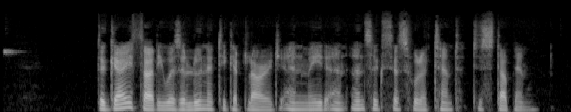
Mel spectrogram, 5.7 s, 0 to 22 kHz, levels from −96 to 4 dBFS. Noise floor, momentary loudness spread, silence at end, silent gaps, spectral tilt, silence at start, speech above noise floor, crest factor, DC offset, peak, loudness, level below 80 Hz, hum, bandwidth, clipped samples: -81 dBFS; 11 LU; 0.35 s; none; -5 dB/octave; 0.05 s; 48 dB; 26 dB; under 0.1%; -8 dBFS; -33 LUFS; -68 dBFS; none; 13.5 kHz; under 0.1%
